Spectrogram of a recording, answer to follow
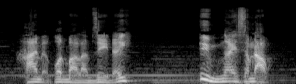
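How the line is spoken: Shout. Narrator (Vietnamese): tiếng ông Đông quát lên

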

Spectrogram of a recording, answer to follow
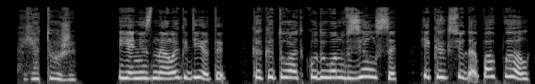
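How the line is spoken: Muffled sobbing. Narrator (Russian): рыдала я, зарываясь лицом в его футболку

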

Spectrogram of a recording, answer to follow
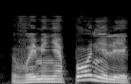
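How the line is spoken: Shout. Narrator (Russian): крикнул он

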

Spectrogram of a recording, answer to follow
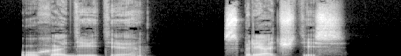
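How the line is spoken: Low voice. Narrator (Russian): сказал он своим низким голосом

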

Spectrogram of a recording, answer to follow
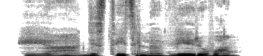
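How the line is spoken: Whispered. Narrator (Russian): прошептала Александра

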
